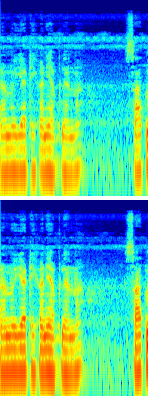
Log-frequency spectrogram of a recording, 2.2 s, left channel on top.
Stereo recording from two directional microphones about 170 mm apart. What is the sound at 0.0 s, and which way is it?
Speech, 25° right (ahead or behind).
